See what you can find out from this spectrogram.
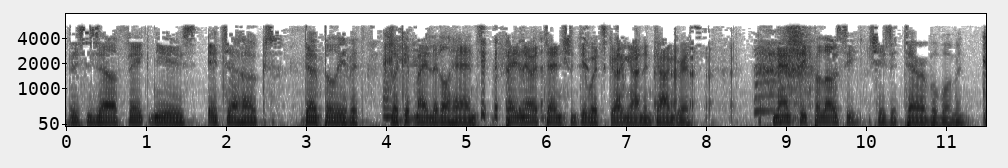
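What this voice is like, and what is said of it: Donald Trump impression. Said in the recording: “you have to say it with a Trump accent ... your Trump accent”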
